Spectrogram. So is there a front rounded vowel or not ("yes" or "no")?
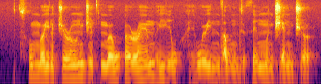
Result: no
